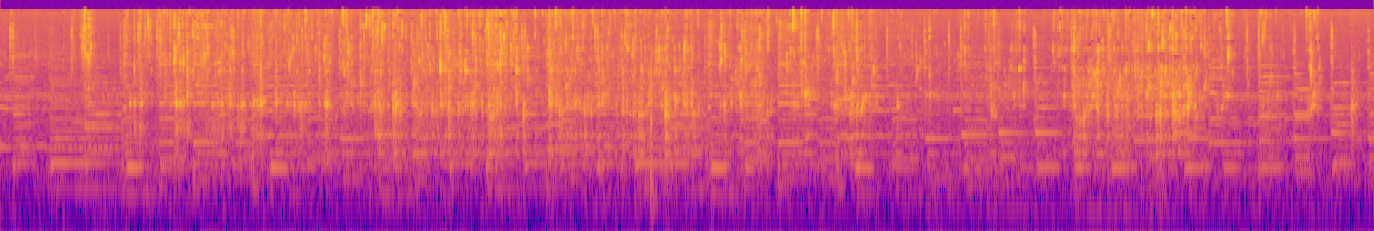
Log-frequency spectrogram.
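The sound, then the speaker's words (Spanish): Water poured from a kettle onto yerba mate leaves in a gourd, a soft, continuous trickling stream that stays faint and steady for the whole stretch. “Vamos a poner un poquito de yerba con la cucharita. ¿No? Y después vamos a echar el agua.”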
